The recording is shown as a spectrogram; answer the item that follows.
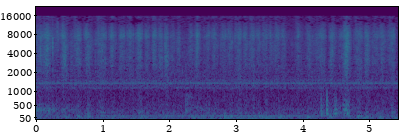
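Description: Makeup brushes are rubbed gently during cleaning, giving a soft, continuous brushy swishing with a quick back-and-forth rhythm, close and fairly quiet.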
